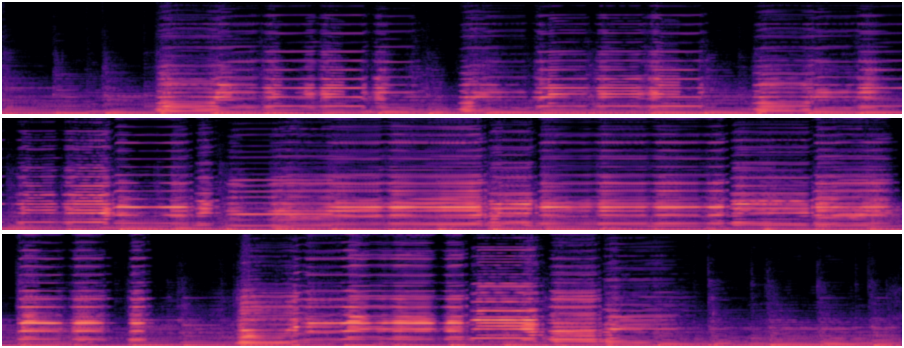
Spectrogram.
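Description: Harmonica played in a neck rack, carrying the melody of an instrumental break over a strummed Yamaha acoustic guitar, with some long held notes in the middle.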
